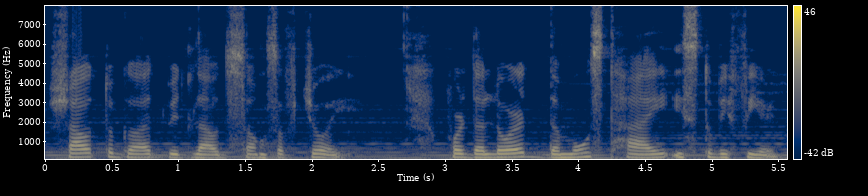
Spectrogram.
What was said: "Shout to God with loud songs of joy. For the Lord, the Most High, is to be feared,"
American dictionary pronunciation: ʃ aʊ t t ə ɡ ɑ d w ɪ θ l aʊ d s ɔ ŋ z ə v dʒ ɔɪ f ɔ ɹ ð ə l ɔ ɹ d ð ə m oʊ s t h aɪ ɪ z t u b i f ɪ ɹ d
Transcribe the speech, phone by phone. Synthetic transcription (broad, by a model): ʃ aʊ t t ə ɡ ɑ d w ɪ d l aʊ d s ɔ ŋ s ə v dʒ ɔɪ f ɔ ɹ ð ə l ɔ ɹ d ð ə m oʊ s t h aɪ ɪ s t u b i f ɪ ɹ d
